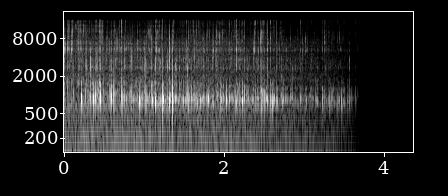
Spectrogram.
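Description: Brewed coffee pouring in a thin stream from a single-serve coffee machine's spout into a glass mug, a trickling, splashing patter that fades and stops about three and a half seconds in.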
